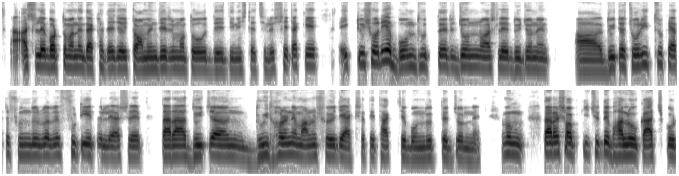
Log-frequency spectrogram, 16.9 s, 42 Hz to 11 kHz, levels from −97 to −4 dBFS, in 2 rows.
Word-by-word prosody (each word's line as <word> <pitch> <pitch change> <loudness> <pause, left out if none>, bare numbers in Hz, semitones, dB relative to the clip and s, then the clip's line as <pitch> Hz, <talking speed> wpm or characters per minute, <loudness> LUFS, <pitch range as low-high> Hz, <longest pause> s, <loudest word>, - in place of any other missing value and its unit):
আ - - 0
আসলে 165 - +5
বর্তমানে 150 0 +2
দেখা 145 +2 -2
যায় 140 - +1
যে 145 - +3
ওই 140 - -4
'Tom 130 - +3
and 140 - -1
Jerry' 145 -1 0
এর 140 - -4
মতো 140 - -2 0.2
যে 130 - 0
জিনিসটা 130 0 -7
ছিল 130 -1 -11
সেটাকে 165 +1 -2 0.5
একটু 325 - -7
সরিয়ে 220 +3 +8
বন্ধুত্বের 160 0 -2
জন্য 155 -1 +1
আসলে 145 0 -1
দুজনের 135 0 -2 0.5
আ - - +4 0.3
২ 145 - +3
টা 160 - +4
চরিত্রকে 180 +1 -2
এত 155 - -24
সুন্দরভাবে 150 0 -2
ফুটিয়ে 160 -2 -1
তুলে 135 -2 -4
আসলে 135 0 -4 0.3
তারা 140 +1 +6 0.2
২ 145 - +3
টা, 155 -1 +7 0.5
২ 150 +2 0
ধরনের 160 +1 +1
মানুষ 145 +2 -2
হয়ে 145 -1 +2
যে 145 - +4
একসাথে 140 +4 -11
থাকছে 135 +1 -4
বন্ধুত্বের 125 0 -4
জন্যে 115 -4 -5 0.3
এবং 165 0 +1 0.4
তারা 170 +1 +9
সবকিছুতে 165 +2 0
ভালো 150 0 +6 0.2
কাজ 140 +1 +5
কর 145 -1 +2
150 Hz, 175 wpm, -21 LUFS, 140-160 Hz, 0.5 s, তারা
